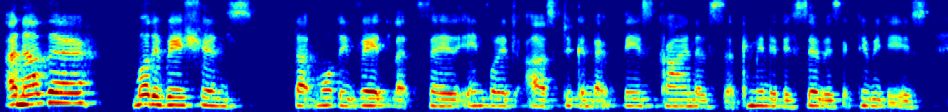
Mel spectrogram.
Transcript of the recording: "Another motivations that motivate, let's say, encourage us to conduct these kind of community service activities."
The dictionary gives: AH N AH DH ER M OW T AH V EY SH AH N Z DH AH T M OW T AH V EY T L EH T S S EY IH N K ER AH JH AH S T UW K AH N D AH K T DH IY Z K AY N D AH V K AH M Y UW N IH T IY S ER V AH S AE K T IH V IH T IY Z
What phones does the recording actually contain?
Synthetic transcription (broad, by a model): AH N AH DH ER M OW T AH V EY SH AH N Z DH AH T M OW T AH V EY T L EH T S S EY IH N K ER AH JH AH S T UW K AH N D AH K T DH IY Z K AY N D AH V K AH M Y UW N IH T IY S ER V AH S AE K T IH V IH T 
